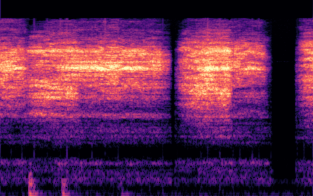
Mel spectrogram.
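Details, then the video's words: Barn owl at a nest in Israel, filmed by a live nest camera while the male hands the female a mouse for the nestling. Two long, breathy, broadband hisses fill the clip, separated by a brief silence, with soft low thumps underneath. "Dad hands off a to Mom a mouse for the barn owl nestling"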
